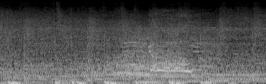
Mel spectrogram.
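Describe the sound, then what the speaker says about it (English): Drag cars roar and squeal through burnouts before a high-stakes Pinks All Out race, a loud continuous engine and tire rush with a faint voice underneath. "Let's do the burnouts."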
